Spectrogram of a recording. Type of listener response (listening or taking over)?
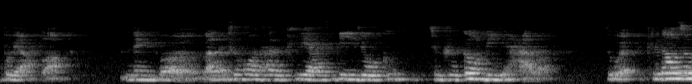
listening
